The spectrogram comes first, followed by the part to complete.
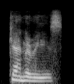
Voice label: "Kanarese", Indian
